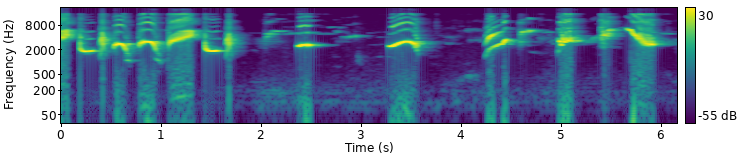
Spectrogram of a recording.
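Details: Asian pied starling song, played to stimulate captive starlings to sing: loud varied whistles, rising slurs and harsh chattering bursts in quick succession with brief pauses.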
